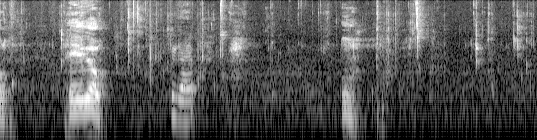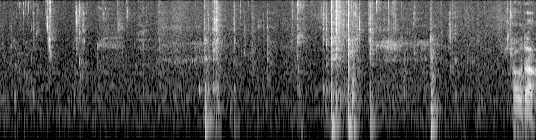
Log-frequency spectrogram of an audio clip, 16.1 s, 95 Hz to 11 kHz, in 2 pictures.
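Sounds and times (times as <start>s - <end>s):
chewing fried chicken: 0.0s - 10.4s.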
